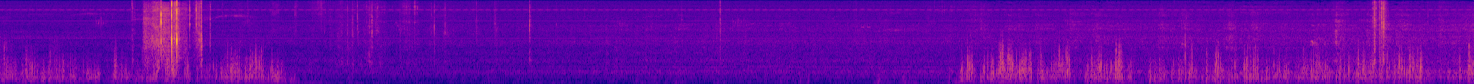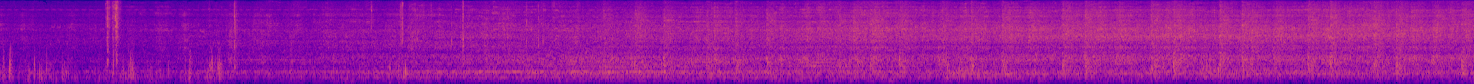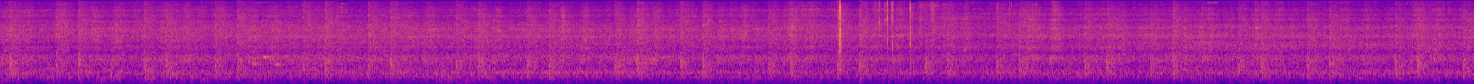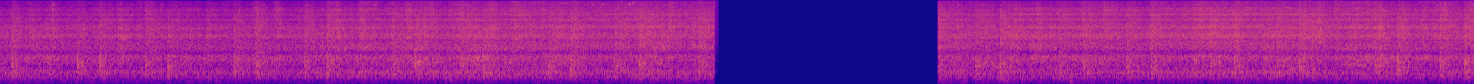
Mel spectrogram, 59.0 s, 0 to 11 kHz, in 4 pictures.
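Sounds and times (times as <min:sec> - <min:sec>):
freight train wheels rumbling: 0:00.0 - 0:51.4, 0:53.6 - 0:58.9
sharp click: 0:13.7 - 0:14.0.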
